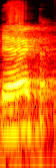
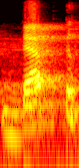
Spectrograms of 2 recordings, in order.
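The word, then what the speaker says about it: debt: का नाम है बैड डेट अकाउंट, क्या नाम है, बैड डेप्ट, कोई नहीं बोलेगा, किसी ने बोला ना डेप्ट बहुत पिटाई करूंगा, ठीक है, बैड डेट account, B word is silent, क्या बोलते हैं, बैड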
